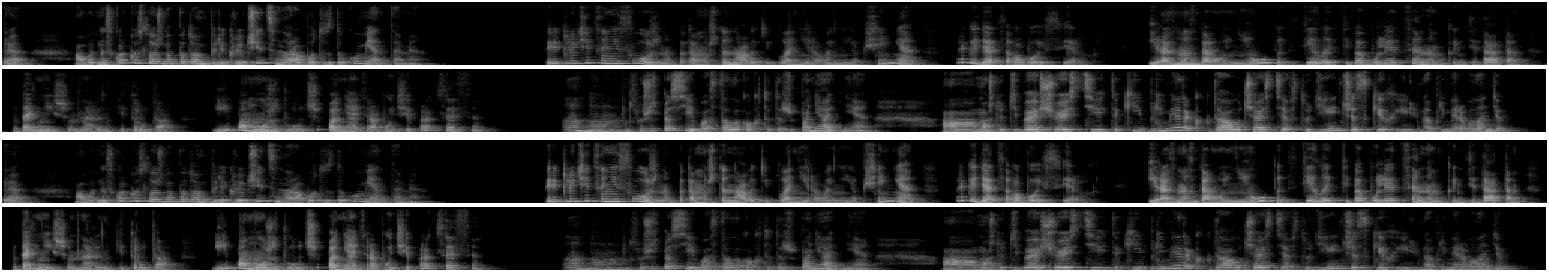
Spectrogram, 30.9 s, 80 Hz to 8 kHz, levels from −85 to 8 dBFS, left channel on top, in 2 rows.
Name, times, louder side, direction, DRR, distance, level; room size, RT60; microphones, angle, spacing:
voice 1, 0.0-4.2 11.6-12.0 17.9-18.2 21.0-30.4, left 3 dB, 55° left, 1 dB, 1.1 m, -31 dB
voice 2, 5.4-9.1 9.5-10.8 11.5-15.2 15.5-17.1 17.5-20.2, right 2 dB, 65° right, 4 dB, 0.8 m, -30 dB
3.4 x 3.0 x 3.3 m, 0.40 s
head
